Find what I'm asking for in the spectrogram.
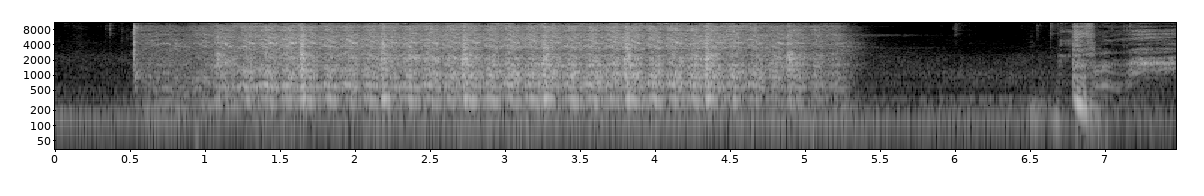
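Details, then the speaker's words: Car with Holley Terminator EFI and a newly wired bigger fuel pump: about five seconds of laboured, uneven cranking that never catches, then silence; no-start from a loose power cable feeding the fuel pump, though fuel pressure read good. "well the part do you hear how it's not running and do you hear how it sounded bad when you were cranking it over yes yeah that's the part I'm referring to"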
